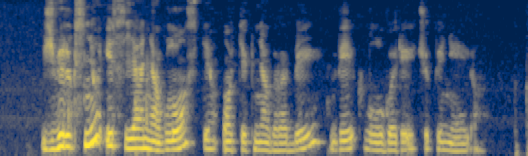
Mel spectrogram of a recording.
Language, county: Lithuanian, Alytus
